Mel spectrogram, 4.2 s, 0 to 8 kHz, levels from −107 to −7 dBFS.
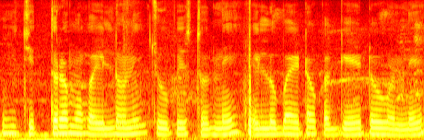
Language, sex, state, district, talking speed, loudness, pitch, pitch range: Telugu, male, Telangana, Hyderabad, 140 wpm, -21 LUFS, 130 Hz, 125-140 Hz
